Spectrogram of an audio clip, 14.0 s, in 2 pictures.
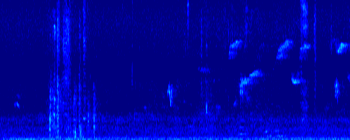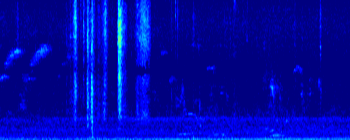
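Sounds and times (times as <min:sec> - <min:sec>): low steady rumble: 0:00.0 - 0:08.4, 0:09.2 - 0:14.0
small bird chirping: 0:02.9 - 0:08.5, 0:10.0 - 0:13.7.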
